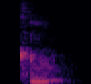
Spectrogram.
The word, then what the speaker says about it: camp: Un camp, le P ne se prononce pas, c'est une lettre muette.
